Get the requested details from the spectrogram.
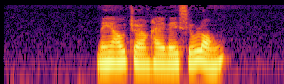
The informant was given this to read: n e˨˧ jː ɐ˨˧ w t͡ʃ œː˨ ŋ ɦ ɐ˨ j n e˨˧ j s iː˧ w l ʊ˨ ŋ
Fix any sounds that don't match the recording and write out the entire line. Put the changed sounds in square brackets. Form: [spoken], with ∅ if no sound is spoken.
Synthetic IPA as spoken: n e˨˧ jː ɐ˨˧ w t͡ʃ œː˨ ŋ ɦ ɐ˨ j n e˨˧ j s [iː˨˥] w l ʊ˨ ŋ

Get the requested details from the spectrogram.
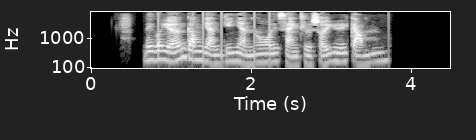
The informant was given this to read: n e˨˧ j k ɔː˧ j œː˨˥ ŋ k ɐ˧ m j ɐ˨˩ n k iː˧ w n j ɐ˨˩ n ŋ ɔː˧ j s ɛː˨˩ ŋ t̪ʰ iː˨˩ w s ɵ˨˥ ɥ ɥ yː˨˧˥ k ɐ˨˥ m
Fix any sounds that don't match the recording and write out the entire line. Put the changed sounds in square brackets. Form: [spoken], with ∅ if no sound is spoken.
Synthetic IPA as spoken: n e˨˧ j k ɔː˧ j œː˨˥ ŋ k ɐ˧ m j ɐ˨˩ n k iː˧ [∅] n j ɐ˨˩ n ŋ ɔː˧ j s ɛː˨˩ ŋ t̪ʰ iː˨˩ w s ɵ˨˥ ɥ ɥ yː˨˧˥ k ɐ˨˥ m

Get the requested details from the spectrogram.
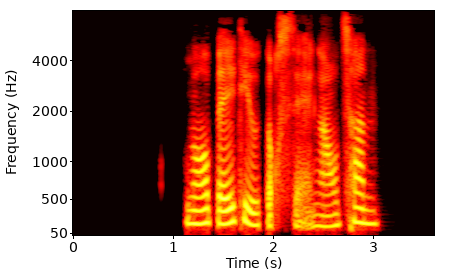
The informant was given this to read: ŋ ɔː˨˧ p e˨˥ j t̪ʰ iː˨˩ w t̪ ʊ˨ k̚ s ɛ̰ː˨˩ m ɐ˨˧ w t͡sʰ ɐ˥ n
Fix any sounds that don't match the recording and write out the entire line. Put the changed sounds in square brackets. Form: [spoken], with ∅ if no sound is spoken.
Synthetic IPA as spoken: ŋ ɔː˨˧ p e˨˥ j t̪ʰ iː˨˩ w t̪ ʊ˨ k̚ s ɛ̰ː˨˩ [ŋ] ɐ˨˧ w t͡sʰ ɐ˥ n

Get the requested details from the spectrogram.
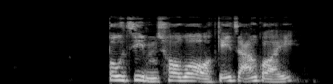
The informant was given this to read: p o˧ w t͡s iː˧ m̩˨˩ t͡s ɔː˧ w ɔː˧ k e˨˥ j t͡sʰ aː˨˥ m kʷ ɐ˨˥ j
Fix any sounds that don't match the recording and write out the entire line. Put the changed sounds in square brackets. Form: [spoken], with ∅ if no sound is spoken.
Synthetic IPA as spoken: p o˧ w t͡s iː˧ m̩˨˩ [t͡sʰ] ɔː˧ w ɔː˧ k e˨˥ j [t͡s] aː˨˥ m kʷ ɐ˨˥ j

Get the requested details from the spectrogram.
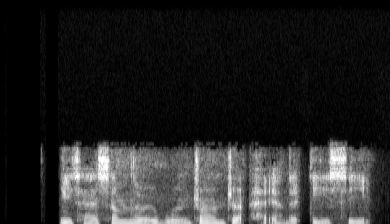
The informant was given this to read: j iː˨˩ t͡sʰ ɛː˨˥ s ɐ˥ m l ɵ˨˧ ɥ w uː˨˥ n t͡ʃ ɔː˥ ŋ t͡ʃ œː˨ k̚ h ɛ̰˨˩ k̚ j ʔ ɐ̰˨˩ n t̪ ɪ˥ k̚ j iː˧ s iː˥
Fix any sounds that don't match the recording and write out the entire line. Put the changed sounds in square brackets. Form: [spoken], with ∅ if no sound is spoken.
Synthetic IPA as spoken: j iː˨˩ t͡sʰ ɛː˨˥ s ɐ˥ m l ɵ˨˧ ɥ w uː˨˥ n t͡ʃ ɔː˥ ŋ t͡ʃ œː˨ k̚ h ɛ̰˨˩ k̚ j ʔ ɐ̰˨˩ n t̪ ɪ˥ k̚ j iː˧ s iː˥

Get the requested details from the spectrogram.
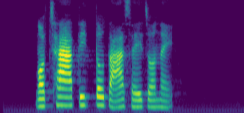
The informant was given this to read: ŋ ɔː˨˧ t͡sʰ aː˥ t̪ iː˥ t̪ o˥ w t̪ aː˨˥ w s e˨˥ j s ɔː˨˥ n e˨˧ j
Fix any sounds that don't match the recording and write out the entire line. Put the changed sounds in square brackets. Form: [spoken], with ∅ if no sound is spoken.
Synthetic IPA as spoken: ŋ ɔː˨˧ t͡sʰ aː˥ t̪ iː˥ t̪ o˥ w t̪ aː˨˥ [∅] s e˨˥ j [t͡s] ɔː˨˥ n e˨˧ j

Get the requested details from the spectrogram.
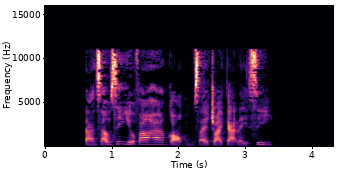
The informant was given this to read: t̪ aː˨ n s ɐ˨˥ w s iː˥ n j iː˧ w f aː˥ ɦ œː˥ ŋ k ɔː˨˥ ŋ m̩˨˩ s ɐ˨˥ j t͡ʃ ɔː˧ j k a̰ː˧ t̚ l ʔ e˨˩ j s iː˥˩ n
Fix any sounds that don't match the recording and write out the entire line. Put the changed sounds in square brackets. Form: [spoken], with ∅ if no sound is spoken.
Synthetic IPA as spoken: t̪ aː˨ n s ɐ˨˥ w s iː˥ n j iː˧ w f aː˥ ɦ œː˥ ŋ k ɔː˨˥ ŋ m̩˨˩ s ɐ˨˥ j t͡ʃ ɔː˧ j k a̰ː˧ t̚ l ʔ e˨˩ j s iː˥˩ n

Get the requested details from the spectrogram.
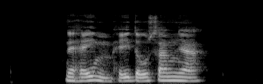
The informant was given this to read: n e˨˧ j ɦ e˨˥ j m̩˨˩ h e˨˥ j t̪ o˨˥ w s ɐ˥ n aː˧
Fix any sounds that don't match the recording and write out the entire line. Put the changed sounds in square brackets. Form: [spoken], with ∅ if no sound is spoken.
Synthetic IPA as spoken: n e˨˧ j ɦ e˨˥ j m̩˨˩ h e˨˥ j t̪ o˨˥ w s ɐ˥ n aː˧

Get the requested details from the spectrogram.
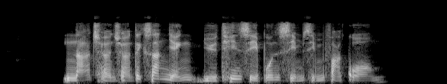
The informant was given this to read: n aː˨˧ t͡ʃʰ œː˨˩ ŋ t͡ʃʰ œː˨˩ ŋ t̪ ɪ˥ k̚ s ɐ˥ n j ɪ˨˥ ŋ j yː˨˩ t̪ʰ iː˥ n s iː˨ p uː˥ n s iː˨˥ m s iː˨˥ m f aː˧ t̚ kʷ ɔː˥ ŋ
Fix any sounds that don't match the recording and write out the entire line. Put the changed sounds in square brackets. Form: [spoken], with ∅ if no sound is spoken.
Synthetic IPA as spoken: n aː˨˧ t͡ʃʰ œː˨˩ ŋ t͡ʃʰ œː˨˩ ŋ t̪ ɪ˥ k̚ s ɐ˥ n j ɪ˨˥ ŋ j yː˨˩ t̪ʰ iː˥ n s iː˨ p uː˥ n s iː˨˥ m s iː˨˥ m f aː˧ t̚ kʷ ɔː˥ ŋ

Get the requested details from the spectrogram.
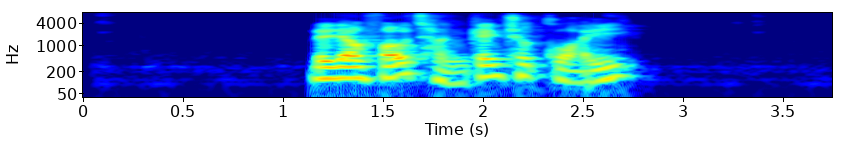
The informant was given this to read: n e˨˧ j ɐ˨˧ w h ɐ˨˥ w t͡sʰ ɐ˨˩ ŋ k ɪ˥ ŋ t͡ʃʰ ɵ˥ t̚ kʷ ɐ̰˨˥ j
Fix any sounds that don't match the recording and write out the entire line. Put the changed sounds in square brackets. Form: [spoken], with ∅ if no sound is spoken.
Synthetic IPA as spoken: n e˨˧ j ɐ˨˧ w [f] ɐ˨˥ w t͡sʰ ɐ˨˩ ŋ k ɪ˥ ŋ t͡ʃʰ ɵ˥ t̚ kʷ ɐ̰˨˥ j

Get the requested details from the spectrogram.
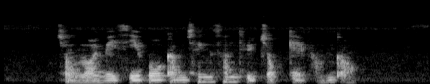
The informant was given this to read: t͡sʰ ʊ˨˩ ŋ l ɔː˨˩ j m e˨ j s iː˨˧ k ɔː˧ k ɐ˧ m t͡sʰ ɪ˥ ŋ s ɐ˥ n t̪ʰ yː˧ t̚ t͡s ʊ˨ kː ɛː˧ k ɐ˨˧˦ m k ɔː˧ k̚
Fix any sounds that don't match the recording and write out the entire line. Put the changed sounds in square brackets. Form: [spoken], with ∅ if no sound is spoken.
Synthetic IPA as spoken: t͡sʰ ʊ˨˩ ŋ l ɔː˨˩ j m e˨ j s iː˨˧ k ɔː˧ k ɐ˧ m t͡sʰ ɪ˥ ŋ s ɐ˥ n t̪ʰ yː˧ t̚ t͡s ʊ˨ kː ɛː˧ k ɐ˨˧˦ m k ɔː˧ k̚

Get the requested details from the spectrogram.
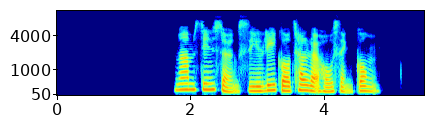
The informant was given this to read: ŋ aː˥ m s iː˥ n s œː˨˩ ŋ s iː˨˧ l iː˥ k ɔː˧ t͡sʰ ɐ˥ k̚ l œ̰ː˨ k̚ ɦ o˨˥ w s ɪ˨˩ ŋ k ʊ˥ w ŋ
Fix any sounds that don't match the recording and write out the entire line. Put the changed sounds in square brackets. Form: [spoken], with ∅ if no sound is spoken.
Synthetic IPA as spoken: ŋ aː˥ m s iː˥ n s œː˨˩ ŋ s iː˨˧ l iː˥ k ɔː˧ t͡sʰ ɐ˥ [t̚] l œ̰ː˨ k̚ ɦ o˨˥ w s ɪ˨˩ ŋ k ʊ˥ [∅] ŋ

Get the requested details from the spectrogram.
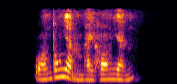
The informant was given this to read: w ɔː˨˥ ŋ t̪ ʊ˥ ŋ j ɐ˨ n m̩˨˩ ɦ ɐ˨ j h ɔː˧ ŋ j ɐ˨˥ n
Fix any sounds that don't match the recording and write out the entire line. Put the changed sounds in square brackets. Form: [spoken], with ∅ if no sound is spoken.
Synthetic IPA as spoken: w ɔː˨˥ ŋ t̪ ʊ˥ ŋ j ɐ˨ n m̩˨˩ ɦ ɐ˨ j h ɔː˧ ŋ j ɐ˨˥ n

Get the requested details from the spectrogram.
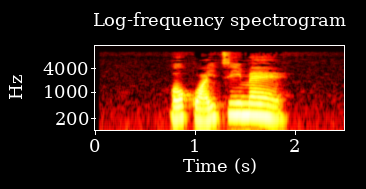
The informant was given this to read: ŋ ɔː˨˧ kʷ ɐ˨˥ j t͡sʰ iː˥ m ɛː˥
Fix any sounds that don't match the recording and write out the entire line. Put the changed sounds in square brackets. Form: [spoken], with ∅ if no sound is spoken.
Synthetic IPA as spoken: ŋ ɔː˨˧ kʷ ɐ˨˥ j [t͡s] iː˥ m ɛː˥

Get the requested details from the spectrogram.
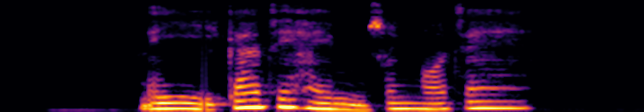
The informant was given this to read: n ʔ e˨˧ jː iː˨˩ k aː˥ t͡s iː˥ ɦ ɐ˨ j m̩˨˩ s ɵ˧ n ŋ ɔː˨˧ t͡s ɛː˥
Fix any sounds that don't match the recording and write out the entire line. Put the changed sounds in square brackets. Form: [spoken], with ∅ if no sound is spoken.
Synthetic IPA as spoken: n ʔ e˨˧ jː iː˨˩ k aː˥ t͡s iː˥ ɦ ɐ˨ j m̩˨˩ s ɵ˧ n ŋ ɔː˨˧ t͡s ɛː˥

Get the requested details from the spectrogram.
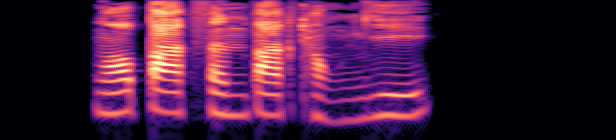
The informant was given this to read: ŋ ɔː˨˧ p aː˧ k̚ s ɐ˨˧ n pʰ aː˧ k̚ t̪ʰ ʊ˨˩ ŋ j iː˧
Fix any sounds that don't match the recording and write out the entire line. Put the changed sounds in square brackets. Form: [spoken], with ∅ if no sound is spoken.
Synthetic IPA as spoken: ŋ ɔː˨˧ p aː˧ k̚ [f] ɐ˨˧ n [p] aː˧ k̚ t̪ʰ ʊ˨˩ ŋ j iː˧

